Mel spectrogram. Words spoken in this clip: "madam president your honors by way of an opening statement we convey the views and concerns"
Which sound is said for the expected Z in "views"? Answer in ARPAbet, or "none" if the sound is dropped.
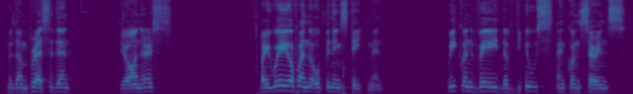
S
